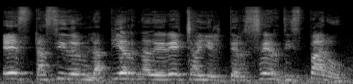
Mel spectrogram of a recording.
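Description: Gravelly, high-voiced cruel gunman played by a man. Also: moderate pace, far from the mic, noisy background, full character voice. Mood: cold, menacing. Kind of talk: radio drama acting.

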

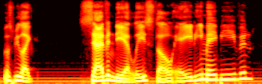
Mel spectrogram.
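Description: A young man co-hosting a casual podcast, stuffy from a cold, talking in loud, crude, slangy banter. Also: on the high side, animated, unhurried. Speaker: podcast co-host.

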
